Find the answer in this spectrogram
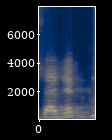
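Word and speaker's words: सड़क: കൊടുത്തത് കണ്ടോ നിങ്ങള് അപ്പൊ ആ ഡുയിട്ട് അതിന്റെ അടിയിൽ ഡോട്ട് ഇട്ടാൽ നമ്മൾ റ ര എന്നുള്ള ഒരു ഉച്ചാരണമാണ് വരുന്നത് സരക്ക് എന്നൊക്കെ പറഞ്ഞത് സരക്ക് നിങ്ങൾ സടക്ക് എന്ന് പറഞ്ഞാൽ കുഴപ്പമില്ല നമ്മൾ കുറച്ച് വലുതായി കഴിയുമ്പോഴാണ് അതിന്റെ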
